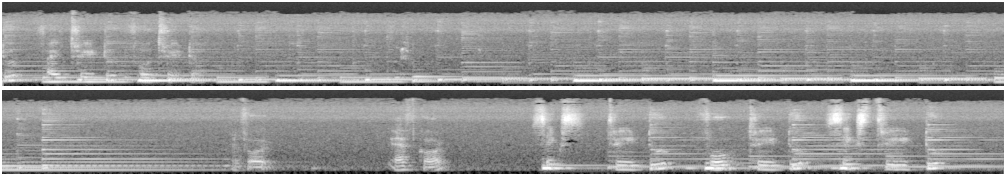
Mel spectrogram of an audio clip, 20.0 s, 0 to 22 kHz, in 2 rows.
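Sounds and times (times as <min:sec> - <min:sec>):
fingerpicked acoustic guitar: 0:00.0 - 0:13.3, 0:15.3 - 0:20.0.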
